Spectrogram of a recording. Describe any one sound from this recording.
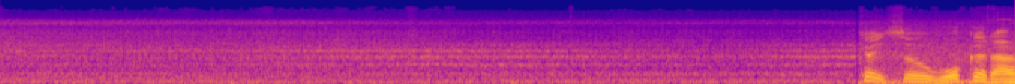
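A gas torch hisses steadily.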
